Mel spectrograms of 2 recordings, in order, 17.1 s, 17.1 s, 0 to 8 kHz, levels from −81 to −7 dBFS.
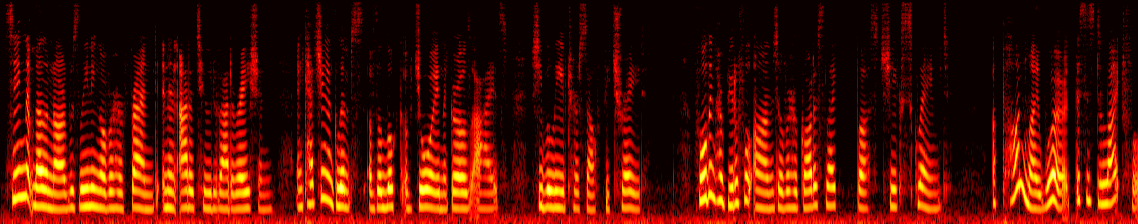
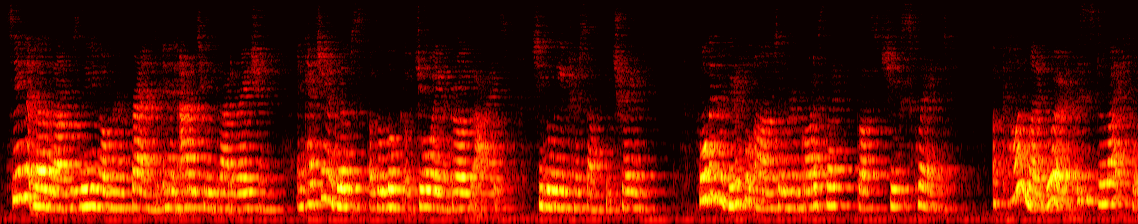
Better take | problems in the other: first | room echo; dies away in 1.1 s

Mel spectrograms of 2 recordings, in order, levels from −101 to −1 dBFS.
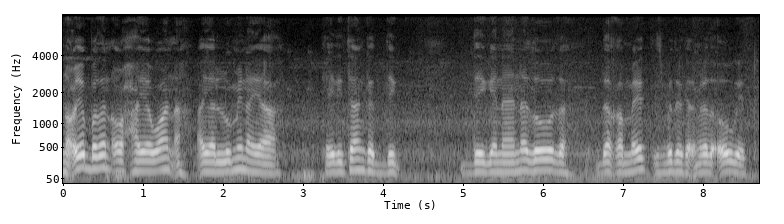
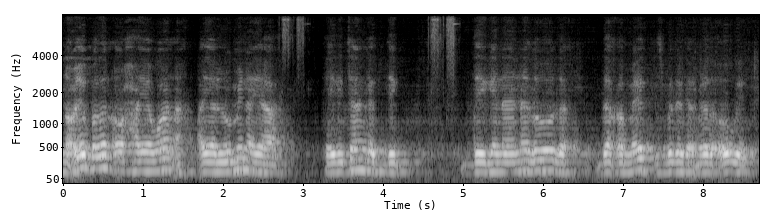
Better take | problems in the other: first | noise reduction (neural separator model SepFormer DNS4)

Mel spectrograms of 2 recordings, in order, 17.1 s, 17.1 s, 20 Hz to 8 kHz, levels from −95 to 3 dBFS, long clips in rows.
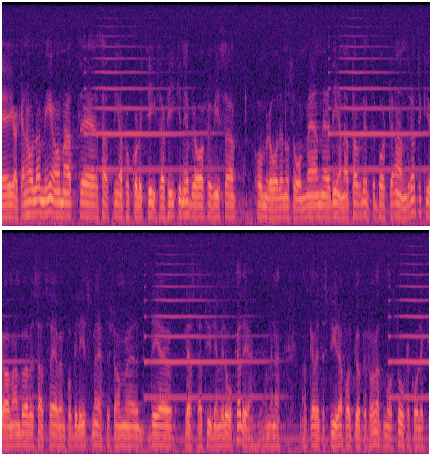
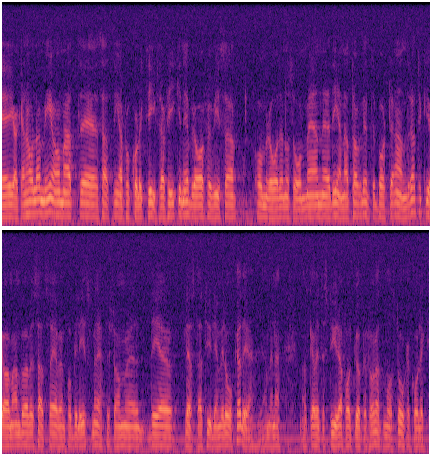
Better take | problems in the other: second | background sound (Trumpet); 15 dB below the speech

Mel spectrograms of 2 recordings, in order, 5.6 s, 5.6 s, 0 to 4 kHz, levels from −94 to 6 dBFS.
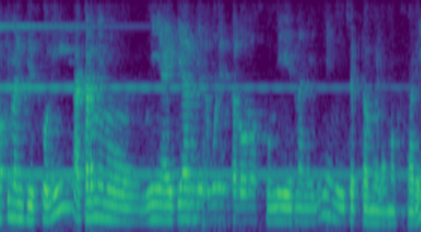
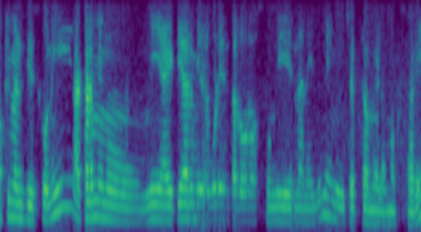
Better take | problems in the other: second | background sound (Bell); 17 dB below the speech // room echo; dies away in 1.3 s

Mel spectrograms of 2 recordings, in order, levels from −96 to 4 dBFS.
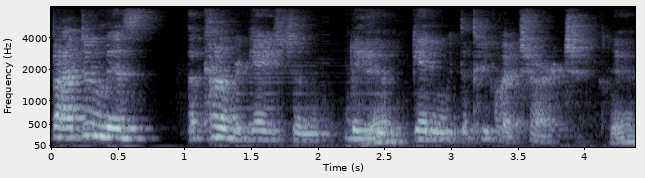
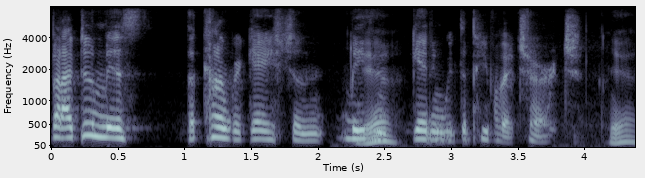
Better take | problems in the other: second | noise reduction (neural separator model SepFormer DNS4)

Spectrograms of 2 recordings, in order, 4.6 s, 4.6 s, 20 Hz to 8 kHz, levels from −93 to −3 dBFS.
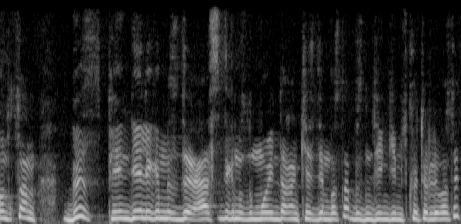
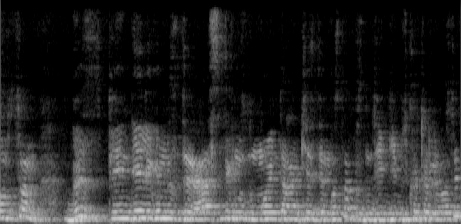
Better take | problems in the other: first | room echo; dies away in 0.6 s

